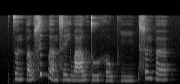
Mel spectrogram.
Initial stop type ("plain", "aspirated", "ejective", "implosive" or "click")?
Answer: plain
